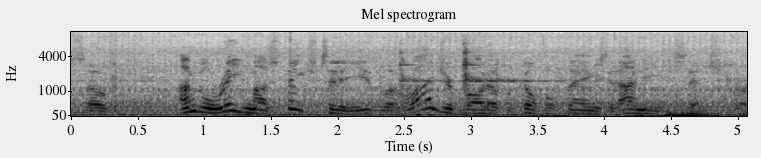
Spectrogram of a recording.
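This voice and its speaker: A man is speaking in a room with audible echo. Background noise is noticeable. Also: fairly quick pace. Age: 70s. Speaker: retired public works director. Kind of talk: memorial speech.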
